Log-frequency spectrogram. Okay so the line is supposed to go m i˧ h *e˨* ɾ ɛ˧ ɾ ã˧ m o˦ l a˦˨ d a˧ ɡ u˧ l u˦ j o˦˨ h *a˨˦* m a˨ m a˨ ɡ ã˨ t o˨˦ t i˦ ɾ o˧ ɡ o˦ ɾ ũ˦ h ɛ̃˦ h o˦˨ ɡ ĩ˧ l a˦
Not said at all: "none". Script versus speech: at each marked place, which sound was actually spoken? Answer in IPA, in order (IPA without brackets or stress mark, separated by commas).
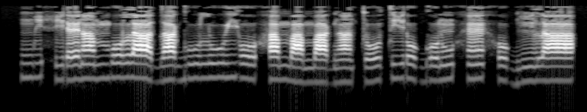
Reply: i˨, a˧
